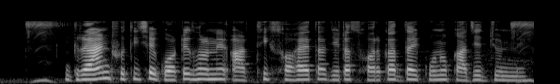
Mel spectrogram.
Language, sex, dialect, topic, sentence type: Bengali, female, Western, banking, statement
